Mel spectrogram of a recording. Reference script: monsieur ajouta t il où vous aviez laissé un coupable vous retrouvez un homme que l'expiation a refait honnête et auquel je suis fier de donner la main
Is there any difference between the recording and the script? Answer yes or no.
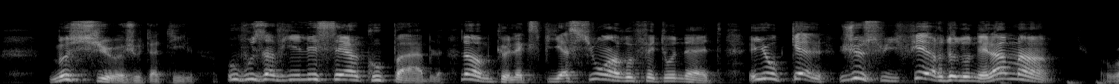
yes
